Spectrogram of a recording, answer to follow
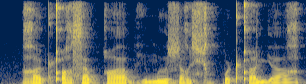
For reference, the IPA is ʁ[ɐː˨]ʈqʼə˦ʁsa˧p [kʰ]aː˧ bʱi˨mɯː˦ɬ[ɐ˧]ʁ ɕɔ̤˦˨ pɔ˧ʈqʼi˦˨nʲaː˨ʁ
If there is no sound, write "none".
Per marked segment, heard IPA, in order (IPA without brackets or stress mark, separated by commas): aː˨, q, ɐ˧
